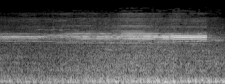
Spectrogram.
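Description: Road traffic with motorcycles running, under a steady shrill high-pitched tone that cuts off suddenly at the end.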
